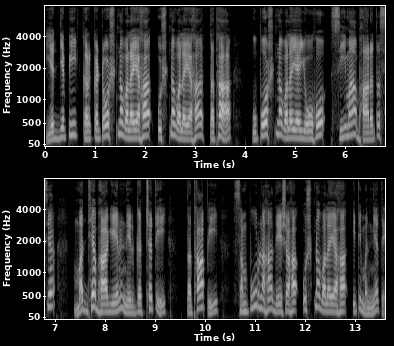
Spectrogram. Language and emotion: Sanskrit, neutral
